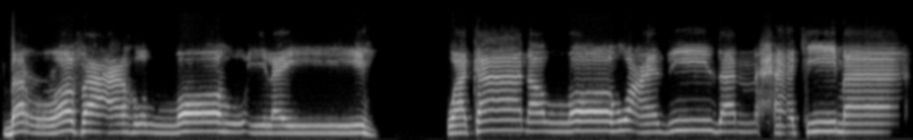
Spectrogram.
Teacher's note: Huruf pertama dimasukkan ke dalam huruf yang kedua dibaca juga tanpa gunnah.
